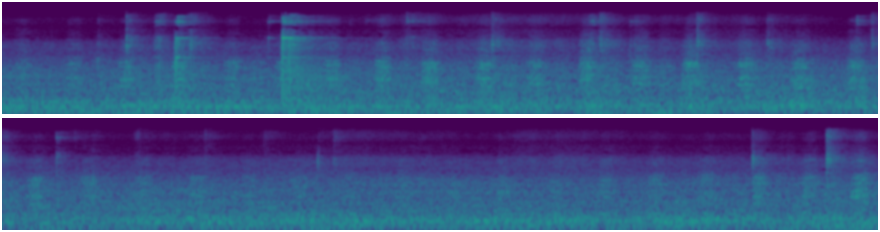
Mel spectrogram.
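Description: A dog panting quickly, its breaths coming about three a second and fading out about halfway through, with one sharper click about one and a half seconds in.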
